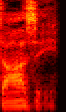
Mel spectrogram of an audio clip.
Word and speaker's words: Aussie: Why is it written Aussie but pronounced Azie?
